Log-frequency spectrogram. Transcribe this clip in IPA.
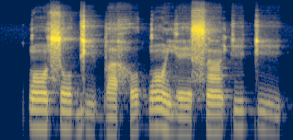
k͡p ɔ̃˧ s o˧ ɡ i˨ b a˨ h o˨˦ ɡ͡b ɔ̃˦˨ j e˨ s ã˧ k i˦ k i˦˨

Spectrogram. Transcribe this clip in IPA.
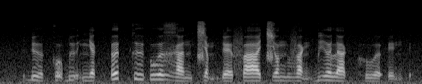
ɗ ɨ˧˩ ə̯ k o̰˧˨ ɓ ɨ̰˧˨ ə̯ ɲ a˨˩ k̚ ʔ əː˦˥ t̚ k ɨ˧ ʔ u˧ ə̯ ɣ a˨˩ n t͡ɕ a̰˧˨ m ɗ ɛ˨˩ f aː˧ t͡ɕ ɔ˧ n v a̰˧˨ ŋ ɓ i˧ ə̯ l a˨˩ k̚ h u˨˩ ə̯ ʔ ḛ˧˨ ŋ ʔ

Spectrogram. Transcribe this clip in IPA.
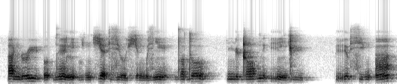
a ŋ ɹ y ʔ o ʔ d̪ ɛ̃ lʲ ẽ ʔ ʎ e ŋ ç ɛ ʔ zʲ o ç a ŋ o zʲ ẽ | d̪ ɔ d o | nʲ ɛ ɖ ɔ b ĩ ʔ rʲ ẽ ɟ y | rʲ o ʔ sʲ e ŋ ʔ ã

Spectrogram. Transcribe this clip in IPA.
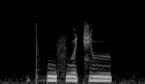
pʰ u˩ f u˩ ə̯ t͡ɕ ɯː˧˩ k̚

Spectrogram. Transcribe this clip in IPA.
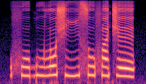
f o˨ ɓ u˨ l ɔ˦ ʃ iː˨˦ s o˦ f ã˦ t͡ʃ ɛ˦˨

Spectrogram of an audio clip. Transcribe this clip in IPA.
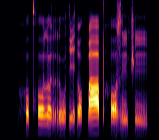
h o˨ kʰ oː˦ l ʊ˦˨ r uː˨ ɗ i˨ ɗ ɔ˨ k͡p aː˦ pʰ ɔ˨ z ĩ˨ t͡ʃ ĩ˨

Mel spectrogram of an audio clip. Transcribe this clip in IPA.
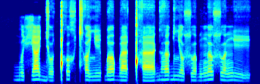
b ʊ ç æ ɟ ʊ ǃʰ ʊ x cʰ ʌ ʎ i ɓ ʌ b æ ǃʰ æ ɡʱ ɜ ɡ ʎ ʌ sʷ ɜ b ŋ ə sʷ ɜ ŋ i

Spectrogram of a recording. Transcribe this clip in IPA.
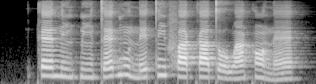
k ɛ˧ n ĩ˨ k͡p ĩ˨ t ɛ˨˦ ɡ ũ˦˨ n e˨˦ t ĩ˦ f a˧ k a˧ t o˨ w ã˨˦ k ɔ̃˦˨ n ɛ̃˨˦

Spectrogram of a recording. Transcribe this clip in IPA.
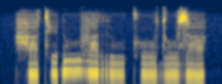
h a˨ tʰ ɪ˨ ɗ uː˦ v a˦ r uː˨ kʰ oː˨ d oː˨ z a˨

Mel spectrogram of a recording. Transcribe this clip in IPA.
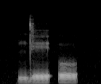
n d e ʔ o

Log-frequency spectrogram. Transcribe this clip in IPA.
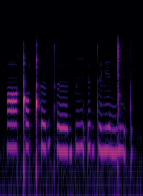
ɑː ǃ ɔ ǃʰ ø ɡ t̪ʰ øː ɡ p iː ʔ y ɡ t y lʲ e ŋ͡ǀ i t

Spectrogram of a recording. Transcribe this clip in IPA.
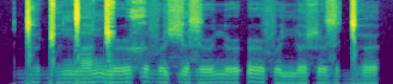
ɡ͡ǀ œ ɡ͡ǁ œ ŋ͡ǀ a ŋ͡ǁ ə˞ x ə v ə˞ ɕ ə z ə˞ n ə˞ ʔ ə˞ f ə˞ ɲ œ ɬ ə˞ z ə ɡ͡ǀ œ

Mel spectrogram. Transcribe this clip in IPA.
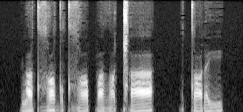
ɳ i tˤ z ʊ dˤ ʊ tˤ zˤ a p e ðˤ a ǁ a | tˤ u ɾ i

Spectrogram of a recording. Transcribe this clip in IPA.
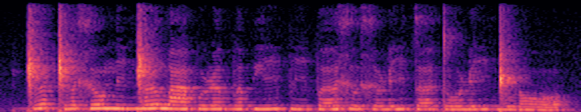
ɡ͡ǁ ɜ ɡ͡ǁ ɜ xʲ ɔ n̪ i ŋ͡ǁ ɜ w a p u ɭ ɜ b ɜ p j i p i p ɜ xʲ o xʲ o ɳ i t̪ ɜ t o ɳ i ŋ͡ǁ u ɾ ɔ

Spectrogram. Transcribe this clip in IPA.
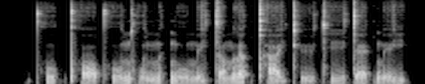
pʰ uː˧ k̚ pʰ ɔː˨˩ pʰ uː˨˥ n kʷ ɐ˨˩ n m ɪ˥ k̚ m uː˨ m e˨˩ j t̪ ɐ˨˥ m l ɐ˥ k̚ pʰ aː˨˩ j kʰ yː˨˩ t̪ʰ iː˧ t̪ ɛː˨˥ k̚ m e˨˥ j

